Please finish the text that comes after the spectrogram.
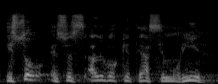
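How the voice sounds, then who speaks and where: A man preaching a sermon to a congregation, building from storytelling into loud, half-sung shouting. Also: on the high side, moderate pace. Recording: long hall reverb, faint music.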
